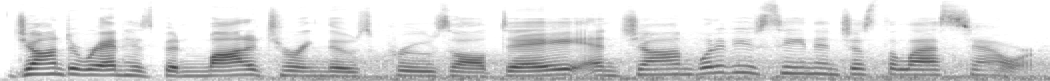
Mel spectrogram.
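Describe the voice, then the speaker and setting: A woman's voice: medium pitch, moderate pace, a little hiss or hum. A woman anchoring a newscast in a broadcast news delivery.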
